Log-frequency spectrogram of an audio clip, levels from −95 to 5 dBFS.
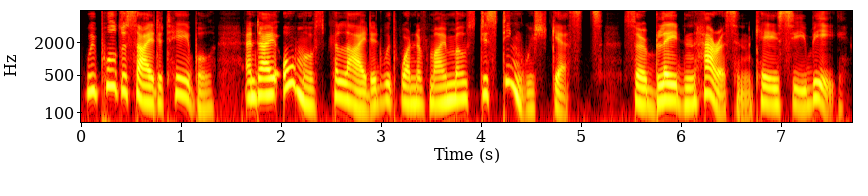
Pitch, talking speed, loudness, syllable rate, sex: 170 Hz, 165 wpm, -20 LUFS, 5.1 syllables/s, female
